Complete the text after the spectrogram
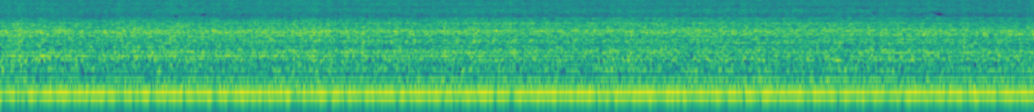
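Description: A combine harvester's header rattles as it cuts dry crops.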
